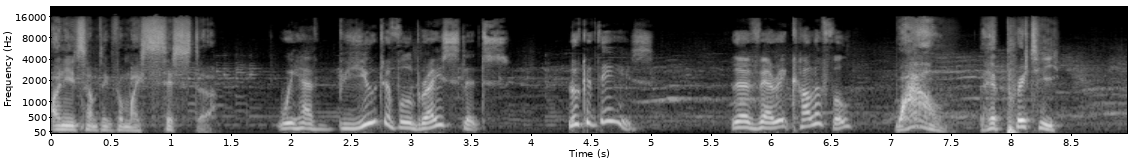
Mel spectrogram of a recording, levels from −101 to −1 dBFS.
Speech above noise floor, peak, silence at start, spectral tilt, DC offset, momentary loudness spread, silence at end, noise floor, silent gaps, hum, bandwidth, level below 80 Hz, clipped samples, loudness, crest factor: 23 dB; -6 dBFS; 0 s; -4.5 dB/octave; under 0.1%; 17 LU; 0 s; -48 dBFS; none; none; 16.5 kHz; -40 dBFS; under 0.1%; -25 LUFS; 20 dB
